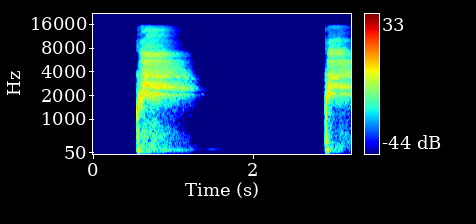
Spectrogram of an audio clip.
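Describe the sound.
A voice imitates light lake waves with two breathy, hissing whooshes, the first swelling and fading over about a second, the second starting after a pause; soft noisy texture, no words.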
